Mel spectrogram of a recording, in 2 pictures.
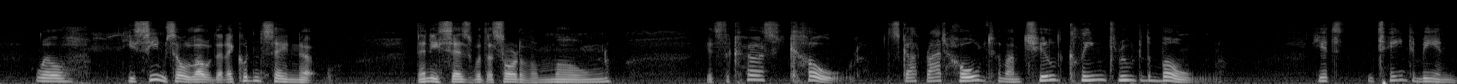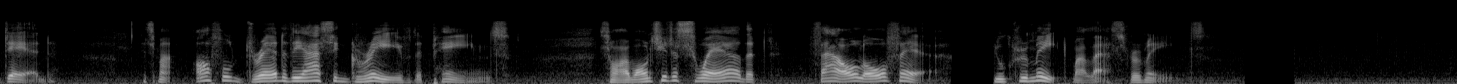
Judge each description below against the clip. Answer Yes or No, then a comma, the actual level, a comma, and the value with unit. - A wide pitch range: Yes, wide, 6.4 semitones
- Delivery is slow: Yes, slow, 130 wpm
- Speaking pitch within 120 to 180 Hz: Yes, medium, 140 Hz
